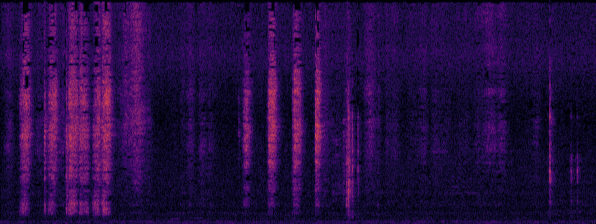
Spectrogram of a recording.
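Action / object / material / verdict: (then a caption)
scrape / marker on paper notepad / paper / none. A blue marker scratches long strokes across a sheet of lined paper in a spiral notepad, making a series of bright, dry, hissing swipes. The strokes come in an irregular cluster at the start, then spaced bursts, over a low, quiet background.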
